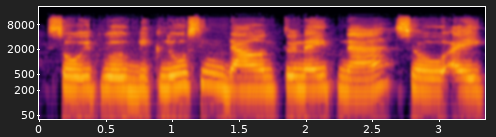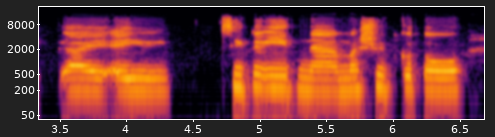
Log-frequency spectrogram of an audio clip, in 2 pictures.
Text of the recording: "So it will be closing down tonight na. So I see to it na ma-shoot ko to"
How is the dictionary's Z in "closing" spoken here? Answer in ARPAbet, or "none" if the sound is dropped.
S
